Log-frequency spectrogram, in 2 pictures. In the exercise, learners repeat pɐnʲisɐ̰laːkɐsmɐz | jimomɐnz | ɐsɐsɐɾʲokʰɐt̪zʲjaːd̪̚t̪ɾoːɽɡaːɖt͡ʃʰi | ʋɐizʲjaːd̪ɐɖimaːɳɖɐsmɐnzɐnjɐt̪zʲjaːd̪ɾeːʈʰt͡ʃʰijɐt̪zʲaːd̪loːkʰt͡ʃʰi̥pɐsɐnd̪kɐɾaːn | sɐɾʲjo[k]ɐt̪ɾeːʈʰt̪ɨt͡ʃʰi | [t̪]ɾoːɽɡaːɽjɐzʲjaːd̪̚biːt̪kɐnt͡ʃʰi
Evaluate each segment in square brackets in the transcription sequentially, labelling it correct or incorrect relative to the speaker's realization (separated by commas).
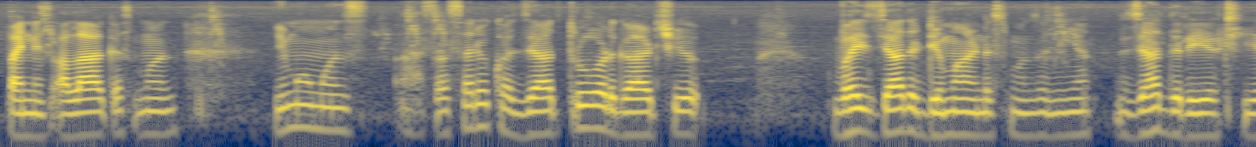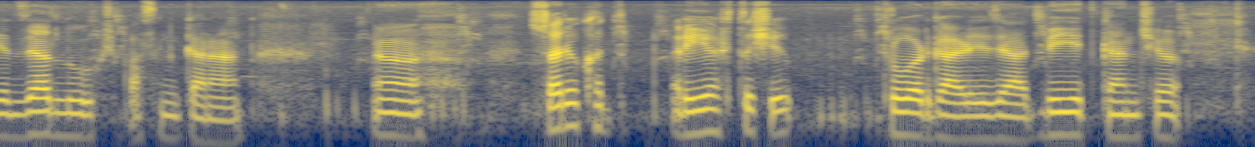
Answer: incorrect, correct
